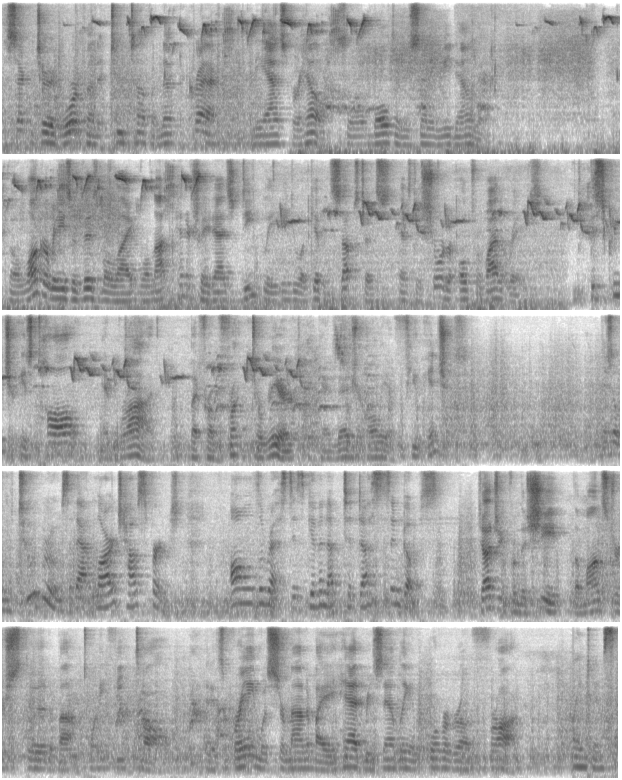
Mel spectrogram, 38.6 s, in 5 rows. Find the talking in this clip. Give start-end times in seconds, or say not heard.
0.0-6.2, 7.8-21.2, 22.9-37.4, 38.0-38.5.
